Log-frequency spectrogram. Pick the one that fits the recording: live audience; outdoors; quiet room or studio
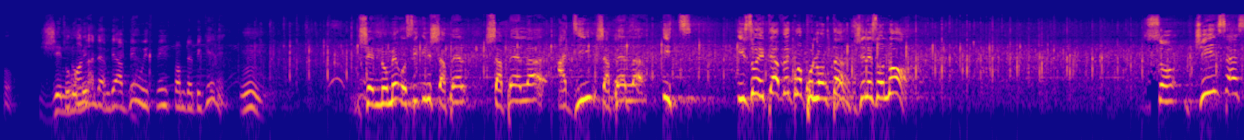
live audience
